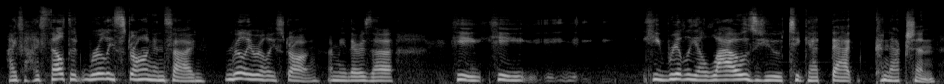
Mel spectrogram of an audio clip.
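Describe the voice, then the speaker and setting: A woman's voice: lowish voice, dry recording. A woman speaking casually as a guest, earnest and effusive, a little shaky with emotion, repeating words for emphasis. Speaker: radio show guest and longtime fan. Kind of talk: casual emotional interview chat.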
